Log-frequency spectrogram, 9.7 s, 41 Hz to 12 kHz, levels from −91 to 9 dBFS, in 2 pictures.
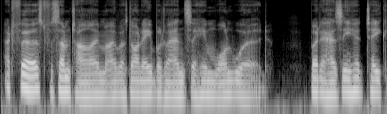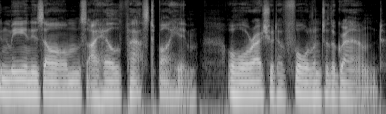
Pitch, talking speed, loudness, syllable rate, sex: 105 Hz, 225 wpm, -18 LUFS, 4.7 syllables/s, male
